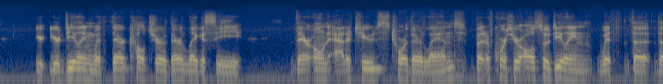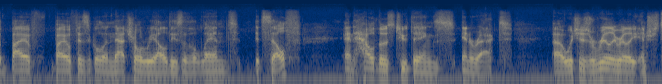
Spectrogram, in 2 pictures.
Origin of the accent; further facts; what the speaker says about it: Western United States, United States; I grew up playing around on Western rivers.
